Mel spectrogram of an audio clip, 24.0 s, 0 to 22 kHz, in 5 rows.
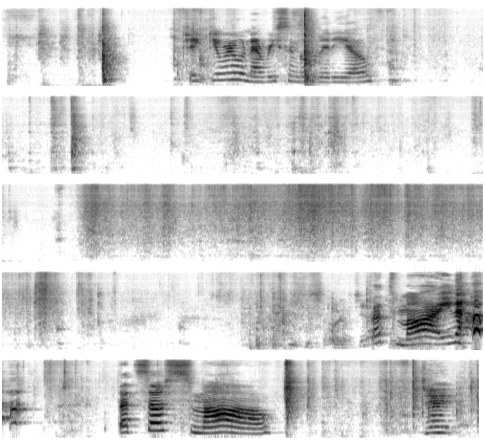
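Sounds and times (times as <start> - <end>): plastic packing crinkling: 10.2 - 15.7, 22.1 - 24.0.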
